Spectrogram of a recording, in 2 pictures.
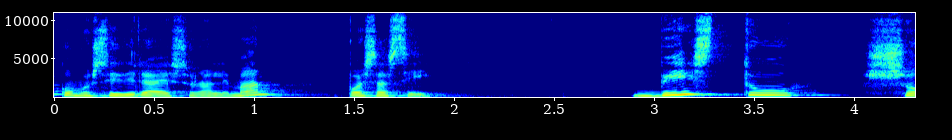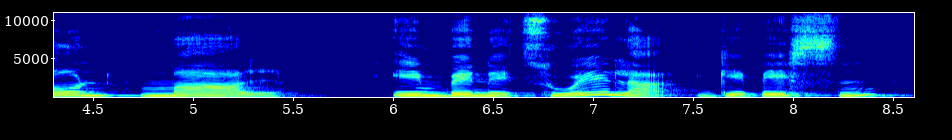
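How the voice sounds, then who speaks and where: A woman hosting a podcast language lesson. She spells out words and repeats example phrases slowly and carefully. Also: a little high. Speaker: language teacher, podcast host.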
